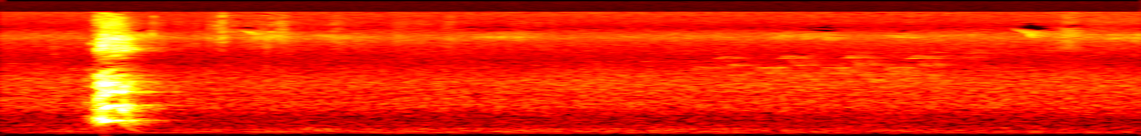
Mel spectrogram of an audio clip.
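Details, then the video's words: Single sharp bark from a Rottweiler guarding the home in a backyard protection test, a short loud burst followed by several seconds of low steady background noise. "Rottweiler Home Protection Test"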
